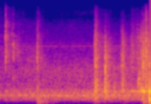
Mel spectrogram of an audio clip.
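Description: A few light clicks and taps of a plastic fork against a glass jar of minced garlic as it is scooped out, over quiet room tone.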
